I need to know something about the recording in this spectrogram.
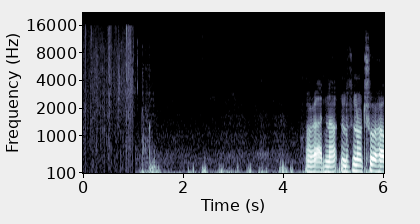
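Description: A wooden tool scrapes loose soil and small stones.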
